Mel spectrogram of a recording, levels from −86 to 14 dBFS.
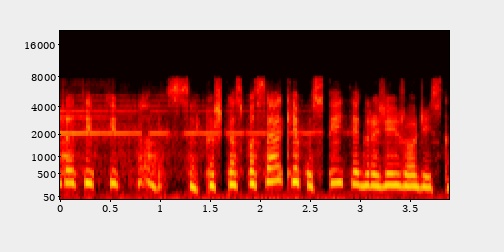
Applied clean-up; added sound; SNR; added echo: neural diffusion model UNIVERSE++.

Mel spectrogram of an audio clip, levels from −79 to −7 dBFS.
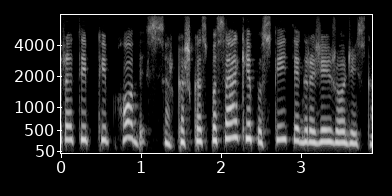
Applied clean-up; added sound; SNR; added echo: none; none; none; none.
